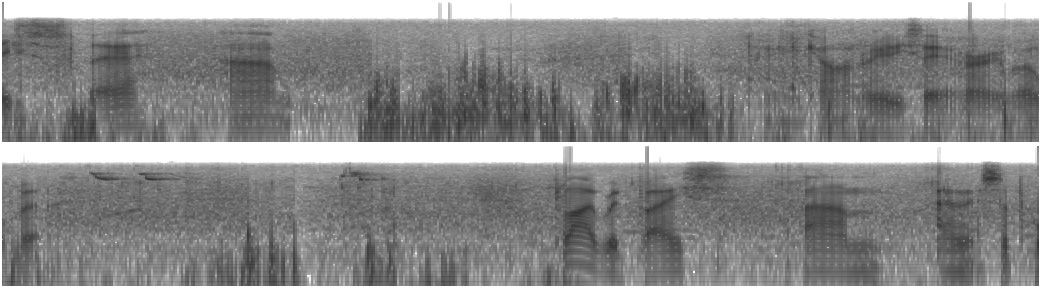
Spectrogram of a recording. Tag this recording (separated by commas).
Speech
